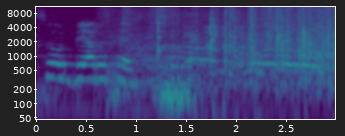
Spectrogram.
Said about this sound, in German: Die Zuschauer auf der Straße klatschen.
